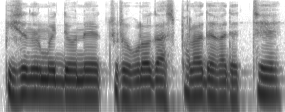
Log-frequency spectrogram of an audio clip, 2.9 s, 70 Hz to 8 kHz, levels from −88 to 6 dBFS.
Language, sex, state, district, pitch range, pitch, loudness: Bengali, male, Assam, Hailakandi, 130-140 Hz, 135 Hz, -14 LUFS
